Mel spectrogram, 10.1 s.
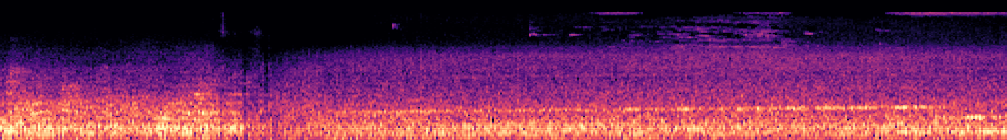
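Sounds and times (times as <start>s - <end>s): train motor whine: 3.9s - 10.0s.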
